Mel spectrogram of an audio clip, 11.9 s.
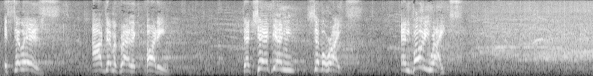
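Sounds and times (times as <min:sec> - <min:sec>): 
speech: 0:00.1 - 0:01.0, 0:01.8 - 0:03.5, 0:04.8 - 0:07.0, 0:08.0 - 0:09.1
audience applause: 0:09.4 - 0:11.8.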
